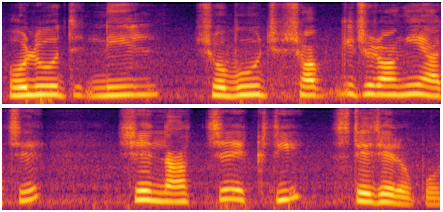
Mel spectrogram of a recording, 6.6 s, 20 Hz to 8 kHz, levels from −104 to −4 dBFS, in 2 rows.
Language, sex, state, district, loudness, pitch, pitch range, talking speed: Bengali, male, West Bengal, Jalpaiguri, -18 LUFS, 205 Hz, 195-225 Hz, 130 wpm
